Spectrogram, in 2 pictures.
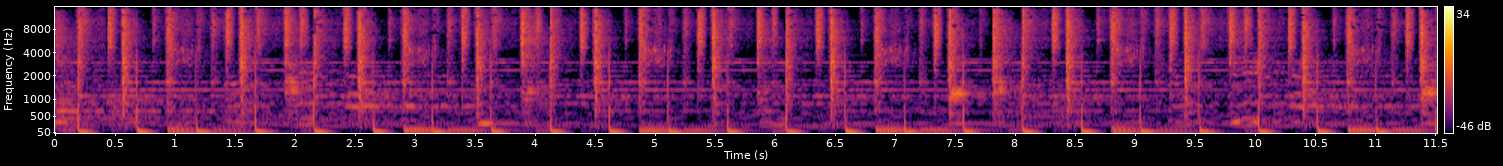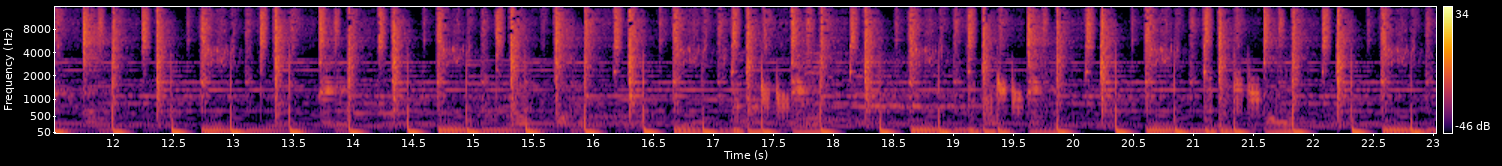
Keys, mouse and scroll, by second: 4.0 double click, 4.4 click, 4.8 double click, 5.4 click, 6.7 double click, 7.0 click, 7.2 double click, 7.3 click, 7.5 double click, 7.6 click, 7.9 double click, 8.0 click, 8.2 double click, 8.5 click, 11.0 double click, 11.1 click, 11.3 double click, 11.5 click, 11.6 double click, 14.4 double click, 15.9 click, 16.1 click, 18.2 click, 21.7-23.0 typing.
